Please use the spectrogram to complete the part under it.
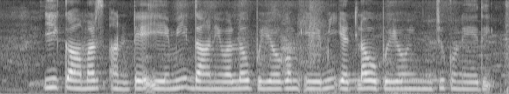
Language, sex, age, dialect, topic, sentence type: Telugu, female, 18-24, Southern, agriculture, question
